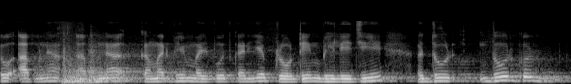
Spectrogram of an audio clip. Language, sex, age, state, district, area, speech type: Hindi, male, 18-30, Uttar Pradesh, Jaunpur, urban, spontaneous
